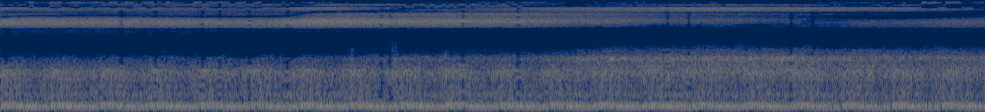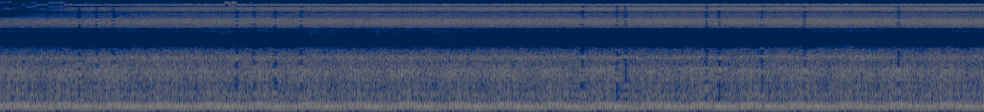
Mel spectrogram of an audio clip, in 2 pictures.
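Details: Endoscopic microsuction of impacted wax plastered directly on the eardrum after cotton-bud use, probe held right against the eardrum while the patient keeps still: loud, constant hissing roar with a steady buzzing hum from the suction probe.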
